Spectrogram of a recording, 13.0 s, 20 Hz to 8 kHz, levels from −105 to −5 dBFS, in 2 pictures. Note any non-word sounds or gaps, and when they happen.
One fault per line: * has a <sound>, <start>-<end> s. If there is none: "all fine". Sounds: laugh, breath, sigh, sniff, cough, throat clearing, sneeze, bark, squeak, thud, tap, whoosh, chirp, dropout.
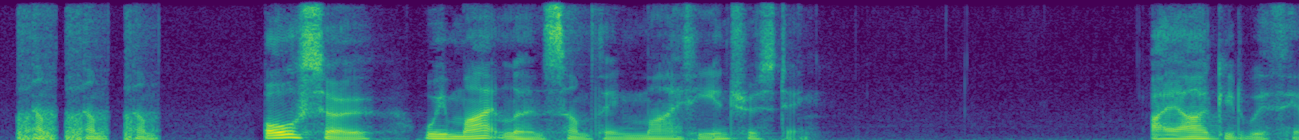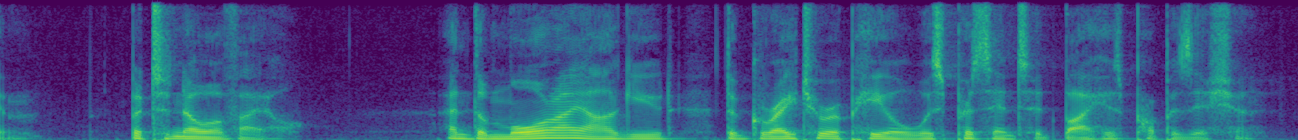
* has a laugh, 0.1-0.8 s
